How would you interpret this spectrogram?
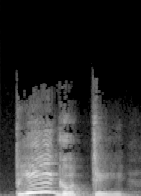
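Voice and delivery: shrill, very loud, outraged and indignant tone. Narrator reads a woman repeating the servant's name the mother just gave; indignant. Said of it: "ripeté indignata Miss Betsy".

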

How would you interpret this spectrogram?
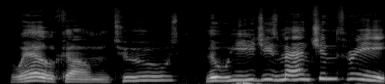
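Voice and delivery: put-on spooky narrator voice. Recalling a game presentation's narration, imitating a spooky narrator. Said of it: "I love the narrator's kinda spooky".

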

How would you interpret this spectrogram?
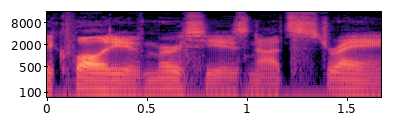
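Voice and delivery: normal talking voice

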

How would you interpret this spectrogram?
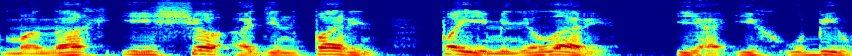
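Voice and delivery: ordinary delivery, nothing marked

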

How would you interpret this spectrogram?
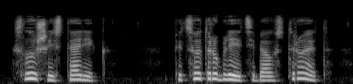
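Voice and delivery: plain reading voice

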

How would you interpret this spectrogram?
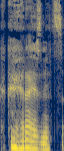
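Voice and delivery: hushed whisper. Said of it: "прошептала она".

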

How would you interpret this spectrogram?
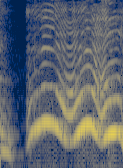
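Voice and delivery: high, strangled choking gasps.

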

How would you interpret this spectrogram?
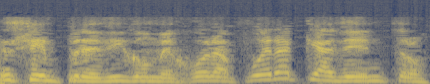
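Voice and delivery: animated ogre voice. Self-declared impressionist, asked whom he imitates, doing a Shrek impression. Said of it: "Ese es el Shrek de verdad".

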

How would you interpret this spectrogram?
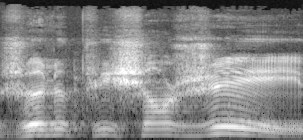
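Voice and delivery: murmuring. A woman answers the man who has come to see her, murmured.

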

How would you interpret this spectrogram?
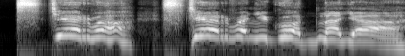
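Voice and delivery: shrieking rattling falsetto, Стерва drawn out. The apothecary, wiping burning liquid from his face, cries out in a shrieking rattling falsetto. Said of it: "дребезжащим фальцетом завизжал аптекарь".

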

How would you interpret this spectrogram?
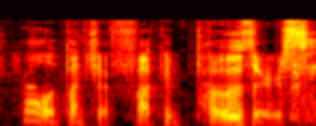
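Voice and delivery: swooping, animated, insulting punk-style put-down tone. Retelling a comic scene where a punk rocker mocks posers: imitating a character talking trash. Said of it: "just talking shit to him".

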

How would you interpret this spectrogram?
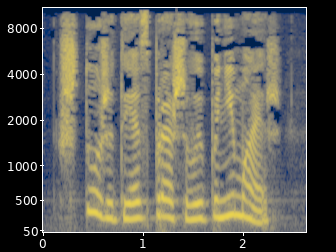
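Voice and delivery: usual speaking voice

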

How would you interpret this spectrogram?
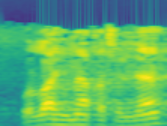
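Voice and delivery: normal talking voice

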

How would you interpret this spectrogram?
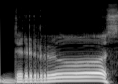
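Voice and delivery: contemptuous, scornful, disdainful, with stretched, rolled r. Reading a man's retort to the sergeant, contemptuous, drawing out the R. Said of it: "с пренебрежением сказал Синченко".

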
